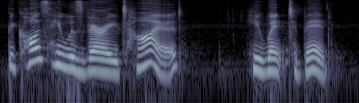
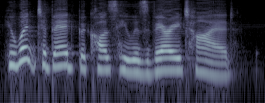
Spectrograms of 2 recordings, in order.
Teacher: Because he was very tired, he went to bed. Notice the pause. He went to bed because he was very tired. There's no pause.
